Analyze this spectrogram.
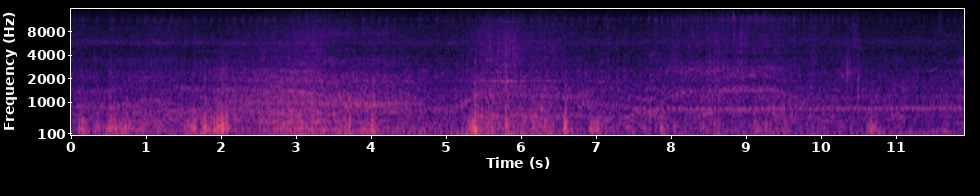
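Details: Outdoor scene with a rumbling vehicle engine and intermittent human speech, with scattered knocks and clatter but no clear animal voice.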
